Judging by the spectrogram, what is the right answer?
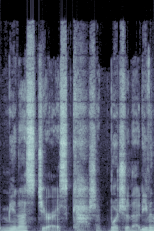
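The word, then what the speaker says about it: Minas Gerais: jerus Mina Minas jerice that's how you say Minas jerice gosh I butcher that even though I got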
